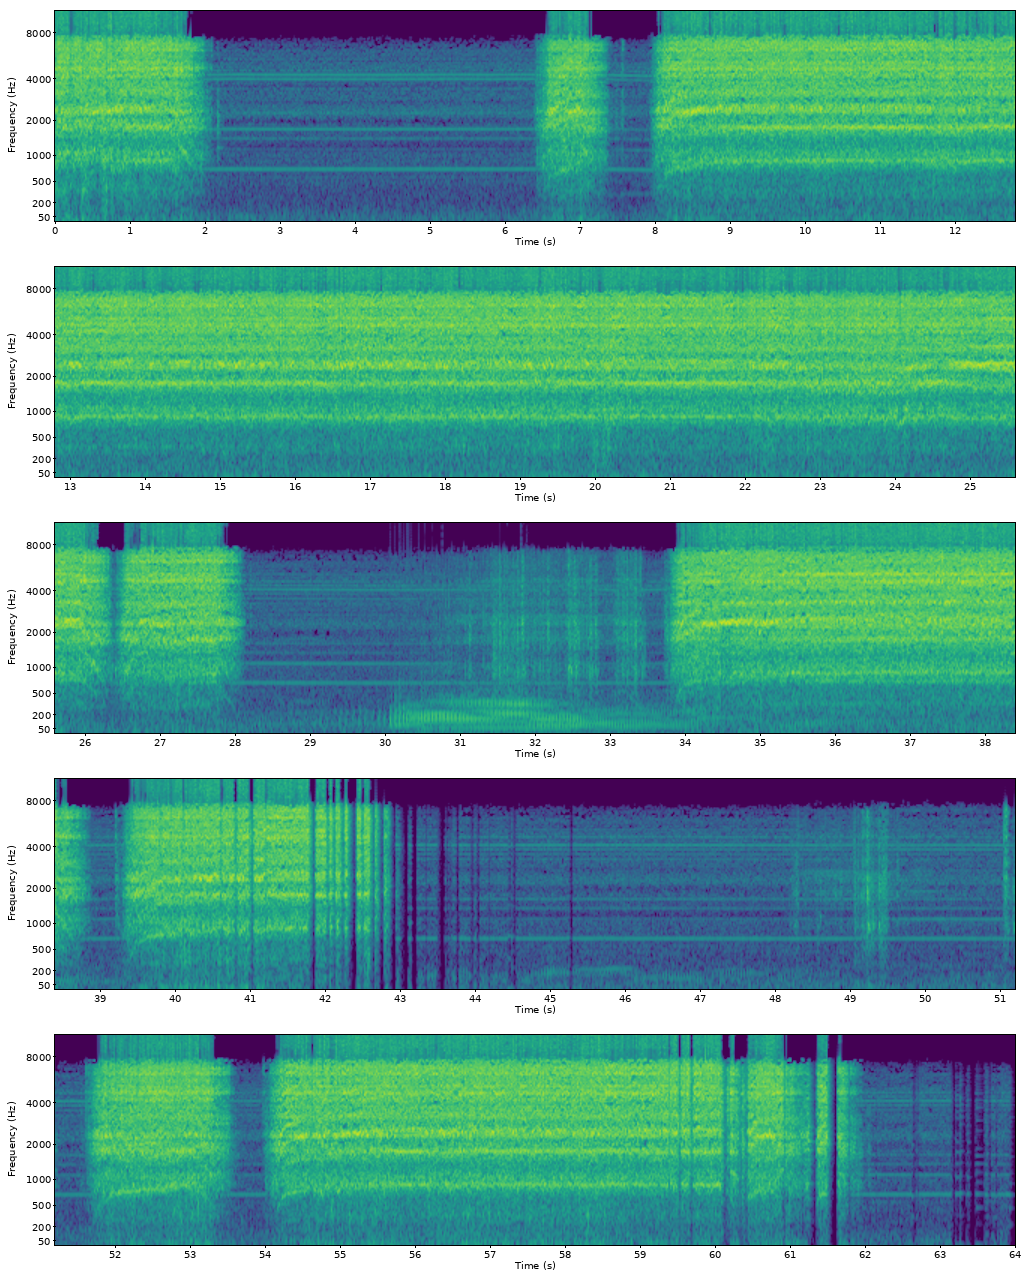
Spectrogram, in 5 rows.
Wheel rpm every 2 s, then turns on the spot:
180, 0, 0, 50, 200, 230, 230, 230, 230, 230, 230, 220, 210, 130, 10, 10, 30, 190, 210, 110, 230, 90, 0, 0, 0, 50, 120, 220, 230, 230, 70, 0.
none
